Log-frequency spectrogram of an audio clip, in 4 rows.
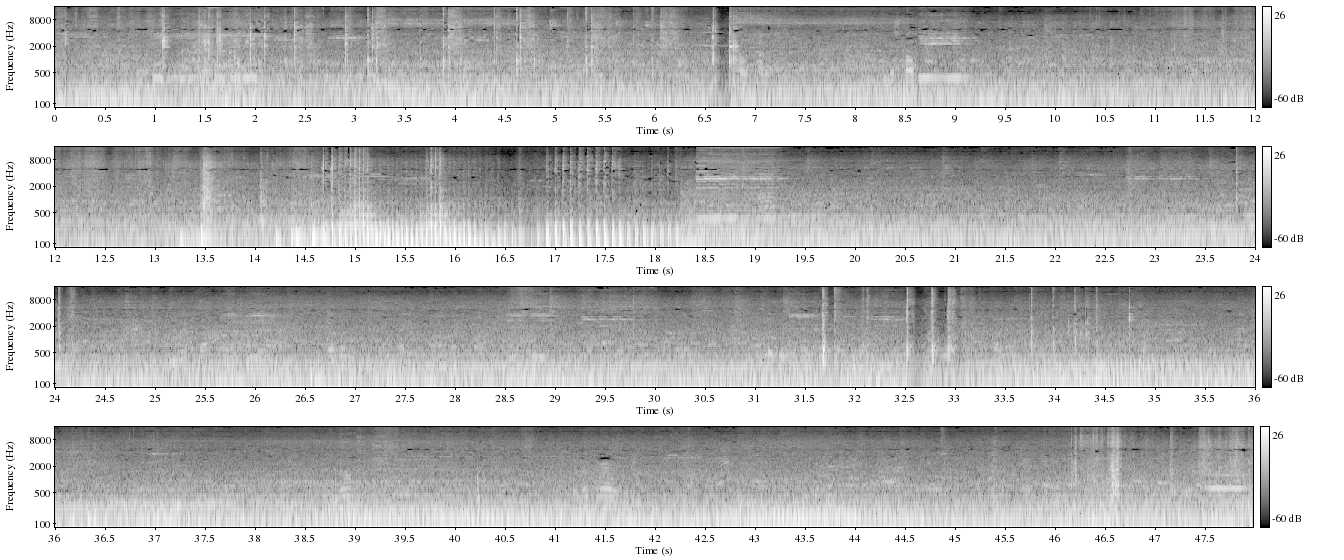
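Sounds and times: traffic rumble: 0.0s - 47.9s.

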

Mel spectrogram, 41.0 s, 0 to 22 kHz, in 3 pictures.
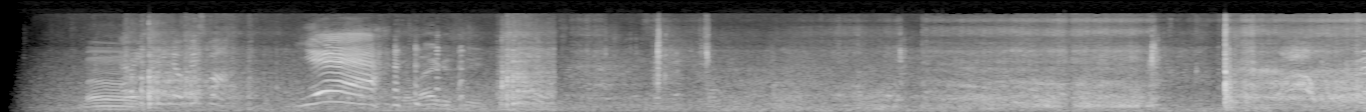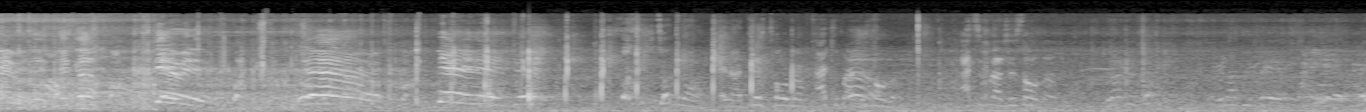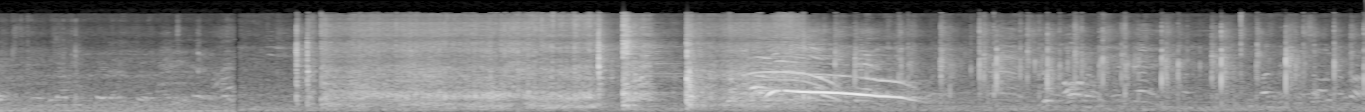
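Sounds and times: skateboard wheels rolling: 1.1s - 3.7s, 4.8s - 19.8s, 23.0s - 37.0s
skateboard clacks: 1.2s - 2.6s, 8.7s - 21.8s
skateboard clack: 1.2s - 2.8s, 4.9s - 7.2s, 7.8s - 23.6s, 30.2s - 40.9s.

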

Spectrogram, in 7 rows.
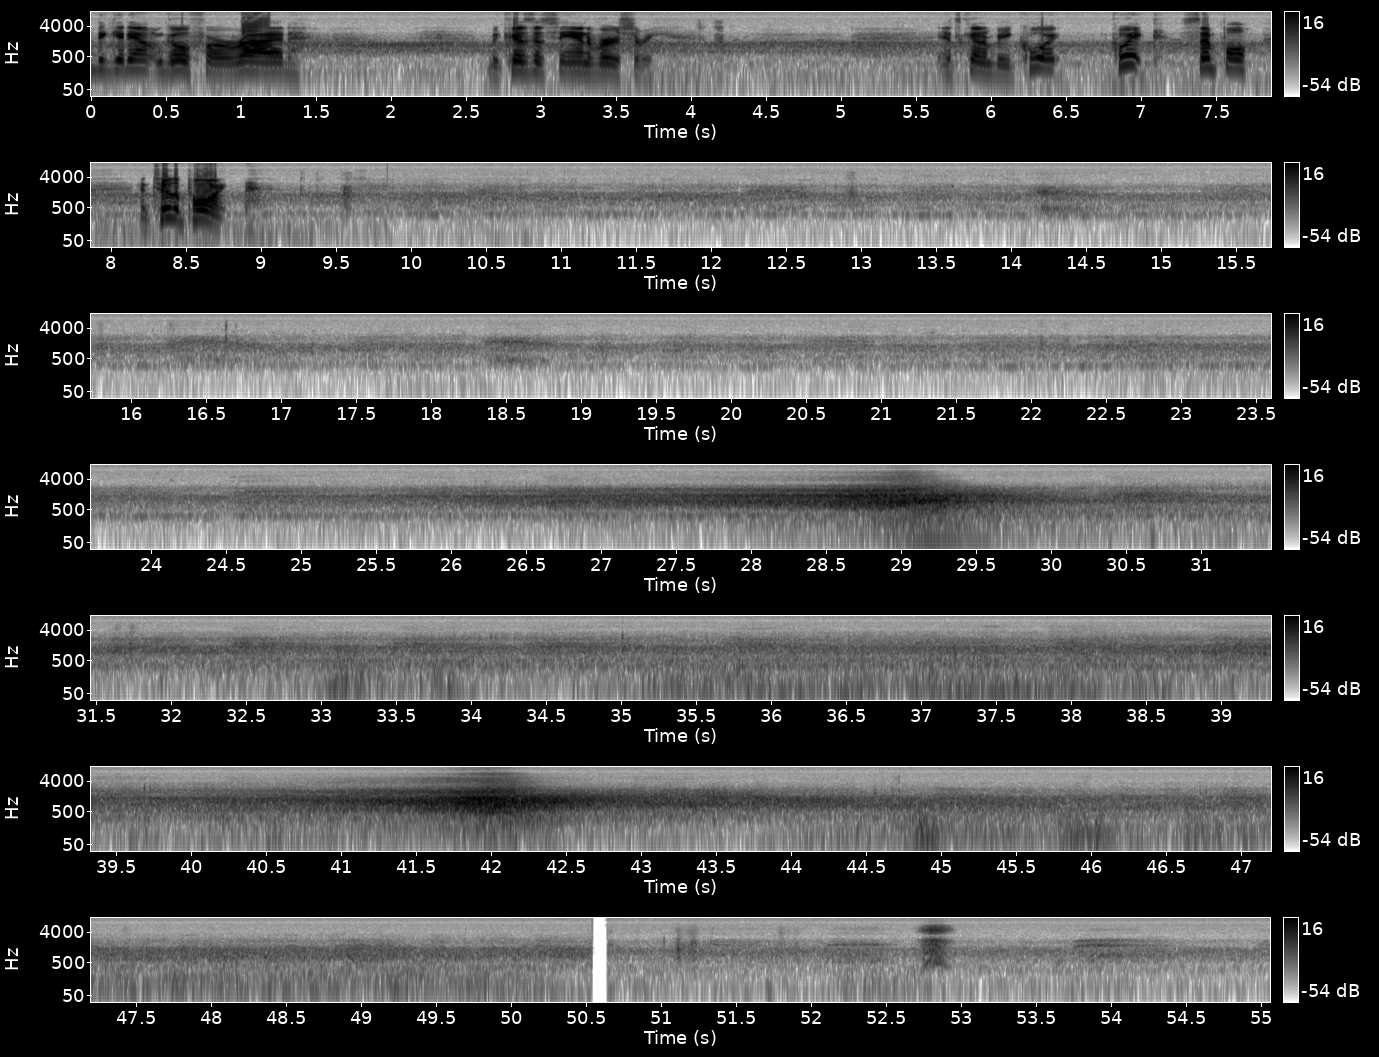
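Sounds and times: vehicles passing: 0.0s - 55.0s
wind buffeting microphone: 1.4s - 55.0s.

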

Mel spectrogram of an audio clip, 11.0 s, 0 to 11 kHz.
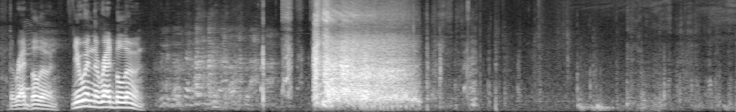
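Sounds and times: man blowing into a balloon: 4.2s - 6.6s.

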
